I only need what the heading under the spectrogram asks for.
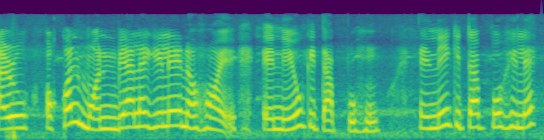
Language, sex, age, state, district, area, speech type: Assamese, female, 18-30, Assam, Golaghat, urban, spontaneous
